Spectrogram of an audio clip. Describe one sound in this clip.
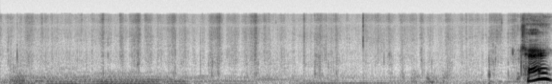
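Fabric rustles softly between a man's hands.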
